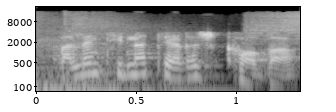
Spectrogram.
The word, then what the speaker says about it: Valentina Tereshkova: Valentina Tereshkova.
